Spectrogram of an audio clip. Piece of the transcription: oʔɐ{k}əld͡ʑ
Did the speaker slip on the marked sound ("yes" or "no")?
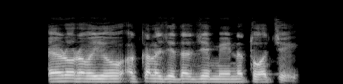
no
